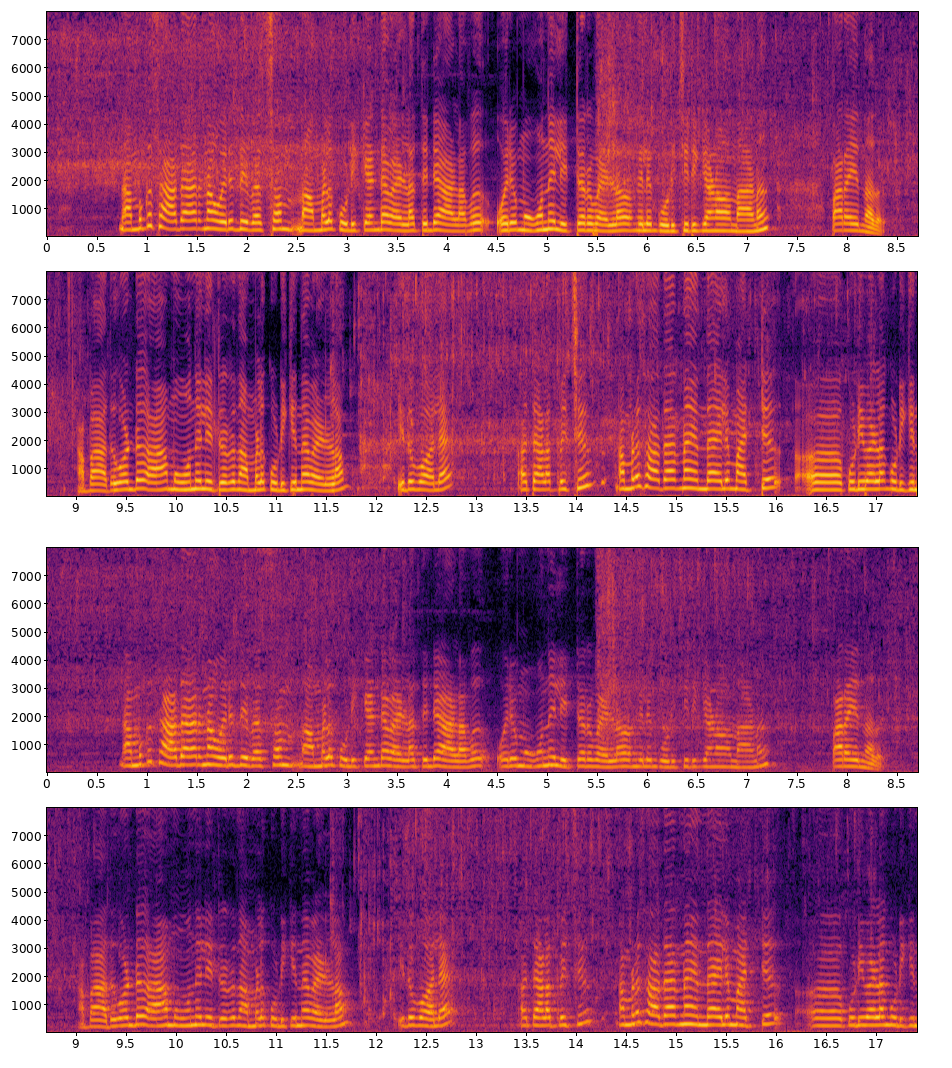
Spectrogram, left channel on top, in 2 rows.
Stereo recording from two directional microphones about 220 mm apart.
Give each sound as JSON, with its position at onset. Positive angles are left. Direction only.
{"t": 0.7, "sound": "speech", "side_deg": 50}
